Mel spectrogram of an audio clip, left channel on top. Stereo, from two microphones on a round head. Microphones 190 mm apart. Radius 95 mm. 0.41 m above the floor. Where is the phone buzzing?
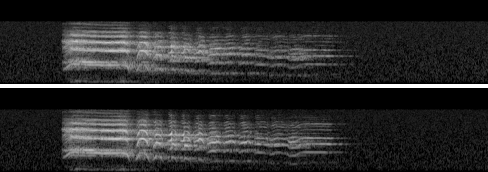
No phone buzzing in this recording.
